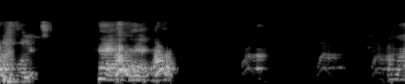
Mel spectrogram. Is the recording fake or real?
fake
